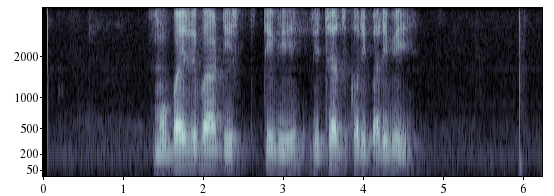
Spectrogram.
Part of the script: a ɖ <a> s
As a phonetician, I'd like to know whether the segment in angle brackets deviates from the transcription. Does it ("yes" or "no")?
yes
